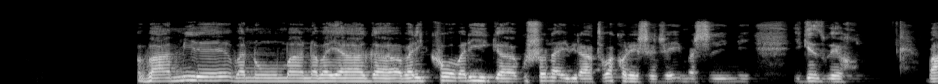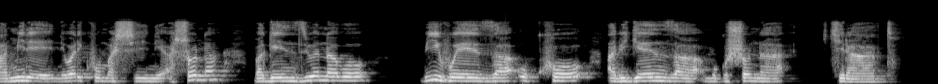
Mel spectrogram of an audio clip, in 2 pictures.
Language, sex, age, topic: Rundi, male, 36-49, education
